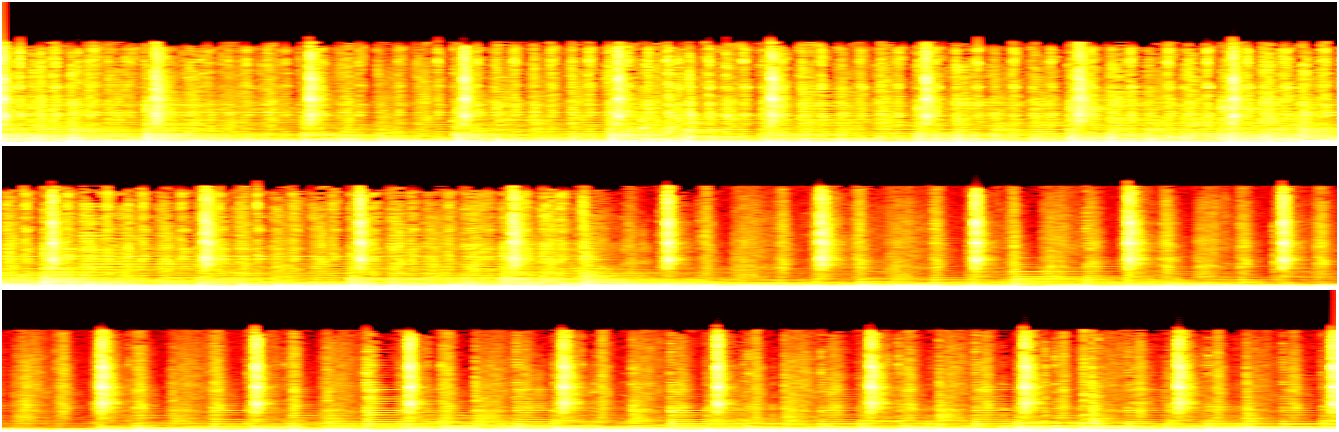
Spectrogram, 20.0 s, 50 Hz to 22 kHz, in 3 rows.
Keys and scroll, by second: 9.3 v.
